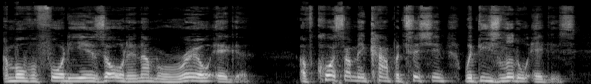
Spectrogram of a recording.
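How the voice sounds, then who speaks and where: A man's voice: a little high, normal speed, darkish tone, breathy edge. An actor playing a boastful man in his forties who brags about jail, in a satirical skit with a swaggering, repetitive chant. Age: 40s.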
